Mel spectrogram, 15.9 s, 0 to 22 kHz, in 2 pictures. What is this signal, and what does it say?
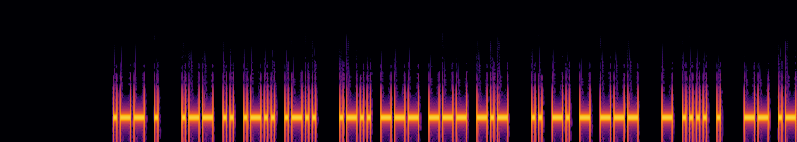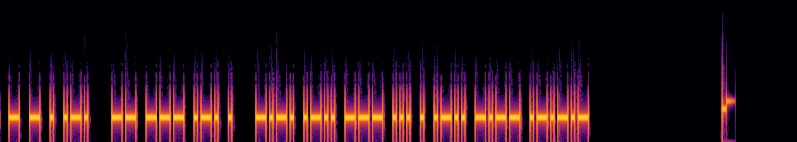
Morse code, heard as a keyed tone, about 34 wpm, 700 Hz. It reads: WE WILL LOOK INTO THE MATTER MORE CLOSELY.
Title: Sentences from Top 1400 Words 35wpm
